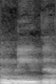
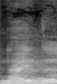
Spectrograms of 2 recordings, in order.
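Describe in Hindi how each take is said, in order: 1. पहला स्वर 'ee' जैसा बोला जाता है। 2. पहला स्वर 'eye' जैसा बोला जाता है। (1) "कहीं कोई कोई नीदर भी बोलते हैं" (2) "नाइदर, नीदर आप कुछ भी बोल सकते हैं"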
